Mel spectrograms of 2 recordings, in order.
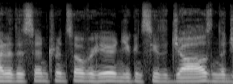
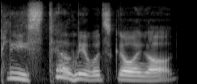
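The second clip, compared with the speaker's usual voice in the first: put-on small, childlike, girlish little girl voice; 4 semitones higher than usual. Recounting a game, the speaker voices what a girl in a coffin says: little girl voice. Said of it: "the little girl's voice says".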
